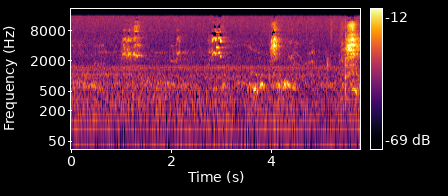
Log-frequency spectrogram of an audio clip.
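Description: Faint, scattered bird chirps, a few short calls spread over several seconds, over steady background noise.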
